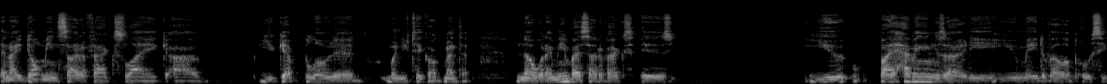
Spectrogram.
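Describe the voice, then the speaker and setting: Somewhat breathy and fairly low-pitched, a man with an American accent speaks with ordinary pitch variation and long, frequent pauses. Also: moderate pace. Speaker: livestream host, mental health advocate. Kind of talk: live stream monologue. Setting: live stream.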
